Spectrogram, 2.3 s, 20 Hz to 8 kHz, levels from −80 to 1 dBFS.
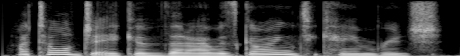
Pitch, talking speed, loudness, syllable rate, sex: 210 Hz, 235 wpm, -17 LUFS, 5.8 syllables/s, female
